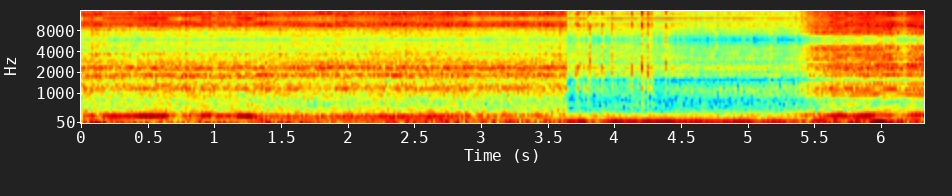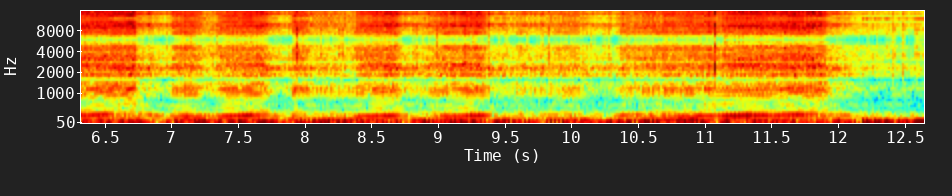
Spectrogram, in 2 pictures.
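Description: Škoda 105L's rear-mounted four-cylinder engine under way. It runs steadily at first, then from about halfway through it is revved in a string of short rises in pitch, each dropping back as it changes gear or lifts off, with a last longer rise near the end. Road and wind noise on an outside-mounted camera runs underneath.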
